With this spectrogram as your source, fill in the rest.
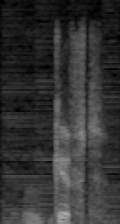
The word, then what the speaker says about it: Gift: How do you pronounce it? Gift. Just Gift?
